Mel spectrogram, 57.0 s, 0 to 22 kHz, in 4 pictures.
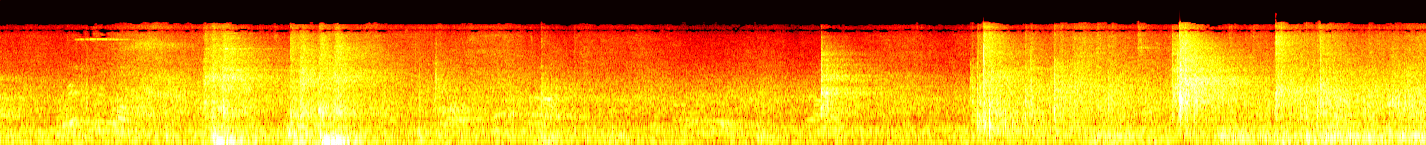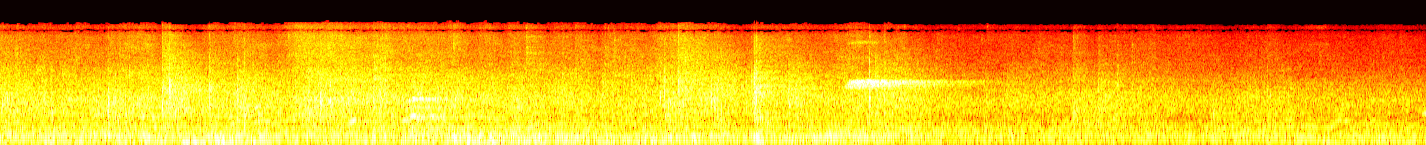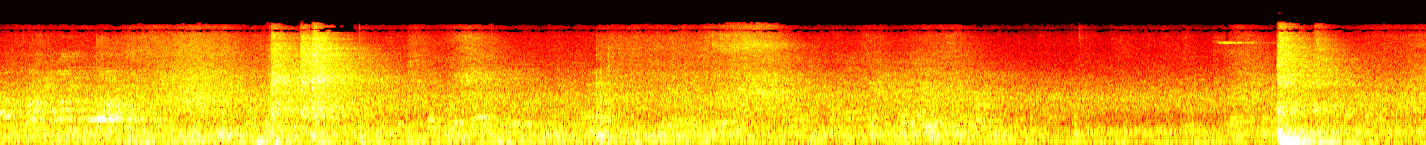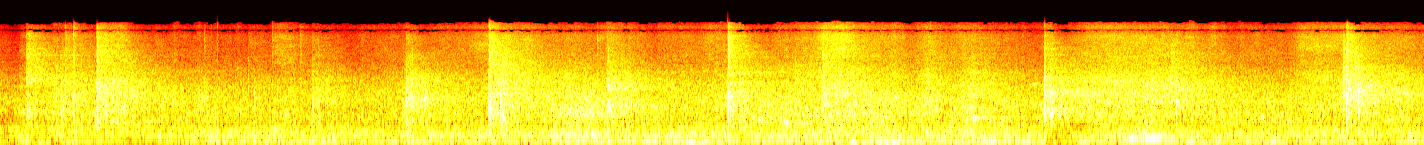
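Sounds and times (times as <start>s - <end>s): hollow ice rink background: 0.0s - 57.0s
stick and puck knocks: 43.0s - 49.3s, 56.1s - 56.9s.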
